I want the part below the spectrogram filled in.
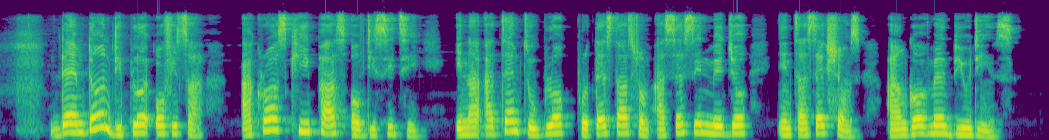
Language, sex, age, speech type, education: Nigerian Pidgin, male, 30-45, spontaneous, tertiary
